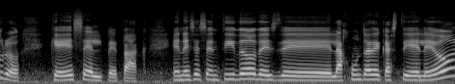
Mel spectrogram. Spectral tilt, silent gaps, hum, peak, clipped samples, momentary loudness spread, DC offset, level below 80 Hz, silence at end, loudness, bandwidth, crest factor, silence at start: -4 dB/octave; none; none; -2 dBFS; under 0.1%; 7 LU; under 0.1%; -48 dBFS; 0 s; -22 LUFS; 19.5 kHz; 18 dB; 0 s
